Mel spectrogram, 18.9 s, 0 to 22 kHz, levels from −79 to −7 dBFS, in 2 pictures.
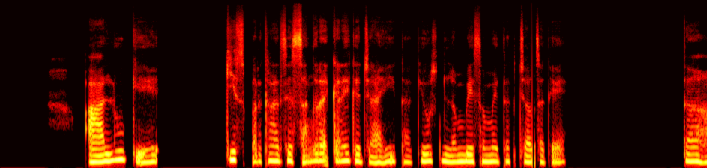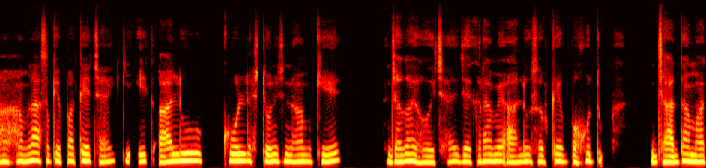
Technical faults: damaged data in a compressed stream

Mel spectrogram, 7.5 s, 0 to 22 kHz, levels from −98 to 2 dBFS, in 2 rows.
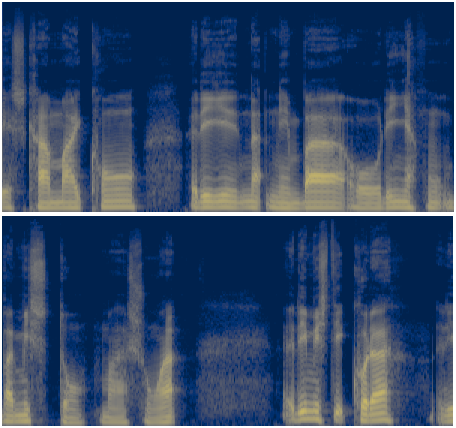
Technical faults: none

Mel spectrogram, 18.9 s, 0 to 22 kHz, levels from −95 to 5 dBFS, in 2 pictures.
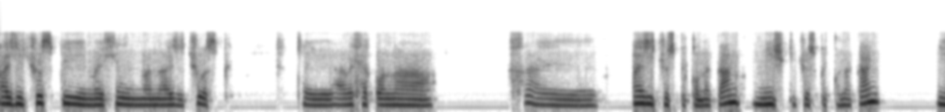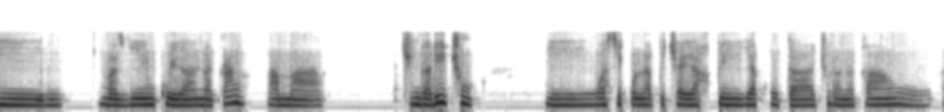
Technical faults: Speex codec

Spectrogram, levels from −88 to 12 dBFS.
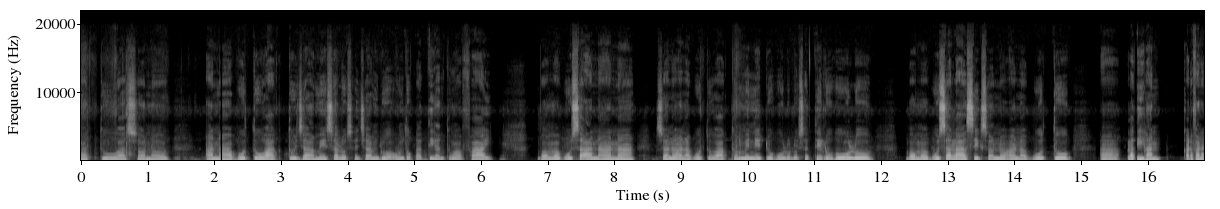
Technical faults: digital broadcast dropout; time-stretched section

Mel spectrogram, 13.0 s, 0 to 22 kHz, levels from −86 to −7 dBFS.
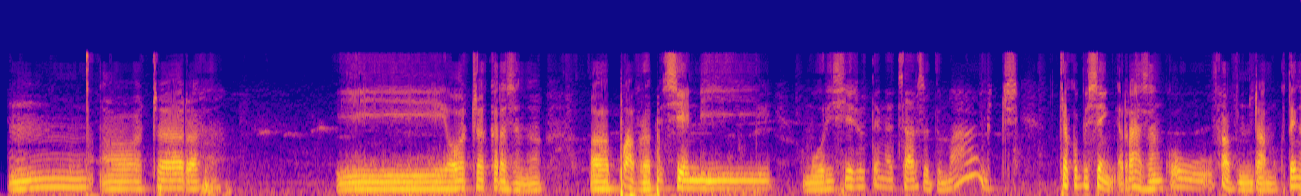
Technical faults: Opus compression

